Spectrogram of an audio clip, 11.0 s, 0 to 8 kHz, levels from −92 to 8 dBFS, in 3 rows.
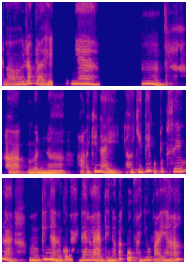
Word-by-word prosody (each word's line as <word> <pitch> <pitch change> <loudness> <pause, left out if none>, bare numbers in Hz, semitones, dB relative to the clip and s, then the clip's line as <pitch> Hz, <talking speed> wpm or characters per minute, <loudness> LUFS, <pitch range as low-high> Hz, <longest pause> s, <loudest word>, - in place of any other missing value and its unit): Trời 200 -3 -7
ơi! 220 +1 -3
Rất 295 +6 -1
là 265 -7 0
hiểu 205 -3 0 0.2
luôn 265 -2 -8
nha. 250 -6 +1 0.9
Ừm, 250 -8 0 0.5
ờ, 200 -3 -1
mình, 190 -3 +5
ờ, 170 -1 +2 0.2
hỏi - - -8
cái 290 - +4
này 180 -11 +1
hơi 225 -1 -3
chi 245 0 +1
tiết 330 +1 +3
một 260 - -1
chút 275 - -5
xíu 275 +4 -1
là, 300 - +2 0.3
ừm, 215 -1 +1
cái 295 - +4
ngành 260 -10 +6
của 270 - 0
bạn 255 -5 -5
đang 235 +1 0
làm 210 -5 +2
thì 195 - -3
nó 180 +4 +2
bắt 335 0 -1
buộc 220 -1 +2
phải 180 - -3
như 240 +4 -1
vậy - - -4
hả? 215 +3 0
225 Hz, 195 wpm, -25 LUFS, 195-265 Hz, 0.9 s, ngành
